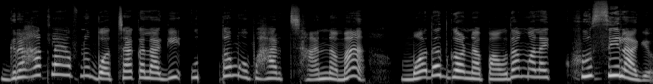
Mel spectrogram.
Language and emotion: Nepali, happy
